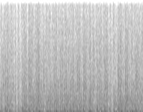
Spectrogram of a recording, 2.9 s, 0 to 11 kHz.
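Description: Rapid, unbroken automatic gunfire from Zer0's gun in the video game Borderlands, a loud, dense stream of shots that never stops for a reload across the whole stretch.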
